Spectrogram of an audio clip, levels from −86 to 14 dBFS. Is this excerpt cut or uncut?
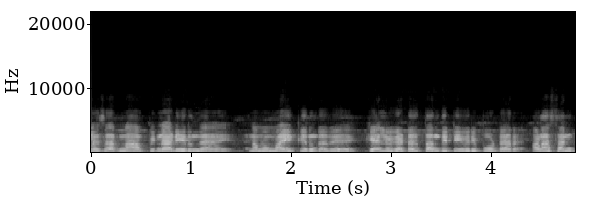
cut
